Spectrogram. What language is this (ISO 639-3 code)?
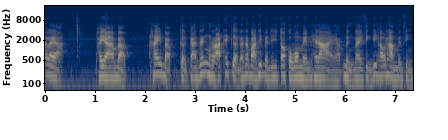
tha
